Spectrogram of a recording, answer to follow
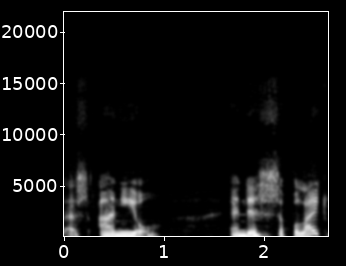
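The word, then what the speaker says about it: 아니요: book next word is anio again this is pronounced as anio and this is a polite way of saying no in Korean again anio is No next word is and this is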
